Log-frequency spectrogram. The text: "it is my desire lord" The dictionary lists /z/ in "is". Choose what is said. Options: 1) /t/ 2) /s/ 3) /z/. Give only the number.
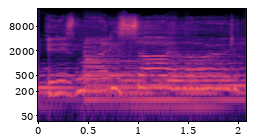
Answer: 3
